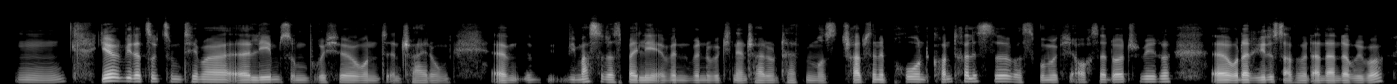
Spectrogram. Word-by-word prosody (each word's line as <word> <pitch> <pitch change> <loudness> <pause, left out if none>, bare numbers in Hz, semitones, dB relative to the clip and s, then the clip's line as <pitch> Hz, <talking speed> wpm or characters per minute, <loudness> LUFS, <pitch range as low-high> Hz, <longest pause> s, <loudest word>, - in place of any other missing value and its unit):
Mhm, 105 +3 -9 0.3
gehen 160 +3 +10
wir - - -14
wieder 145 -2 +4
zurück 140 -1 -2
zum 125 -2 -5
Thema, 115 -2 +1
äh, 105 - +3
Lebensumbrüche 105 -2 -1
und 95 0 -5
Entscheidungen. 90 0 -3 0.4
Ähm, 95 +1 +1
w 105 - -10 0.3
wie 110 - -9
machst 120 +5 +3
du - - -6
das 110 -2 0
bei 105 - +2
le 100 -2 0
wenn 100 -2 -4
wenn 100 0 -3
du 100 - -6
wirklich 100 - -7
eine 100 - 0
Entscheidung 100 +1 -2
treffen 100 +1 -8
musst? 90 -1 -5
Schreibst 105 +2 +3
du - - +1
eine 115 - +1
Pro 120 +3 -3
und 120 -1 -1
Contra-Liste, 140 +2 0
was 110 -3 -6
womöglich 105 0 -5
auch - - -4
sehr 115 - -2
deutsch 115 +1 0
wäre, 125 +1 -1 0.4
äh, 105 - +6
oder 105 0 +6
redest 110 +3 0
du - - +2
einfach 95 +2 -5
mit 95 - -3
anderen 95 0 +3
darüber? 95 - +1
105 Hz, 200 wpm, -26 LUFS, 100-115 Hz, 0.4 s, gehen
